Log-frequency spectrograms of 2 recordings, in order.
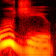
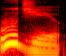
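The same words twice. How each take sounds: First: The d and y blend into a j. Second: The same.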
